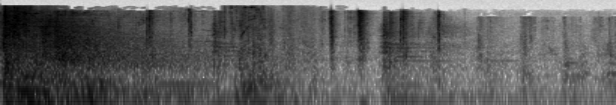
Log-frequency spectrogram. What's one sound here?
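Wooden panels clatter and snap into place in quick clicks.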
